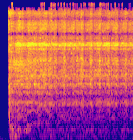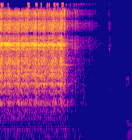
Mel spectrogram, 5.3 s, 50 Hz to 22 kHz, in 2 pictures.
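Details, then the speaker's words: Miller Bobcat 225G welder/generator engine, idle for several years, after starter solenoid replacement with fuel poured into the carburetor: starter churns about three beats a second for four seconds, not even a sputter; no spark at the plug, ignition pickup issue behind flywheel. "got nothing. Not even a sputter."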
